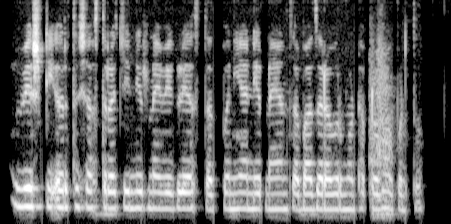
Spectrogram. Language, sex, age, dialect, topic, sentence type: Marathi, female, 18-24, Northern Konkan, banking, statement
